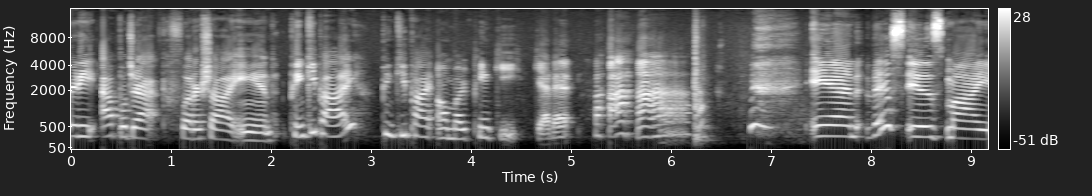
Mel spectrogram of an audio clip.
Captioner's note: laughs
